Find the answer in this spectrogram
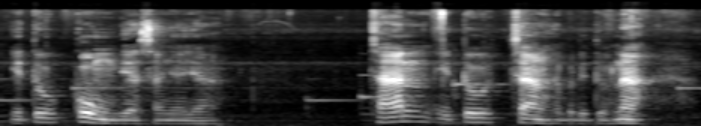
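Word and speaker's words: ちゃん: Kemudian di sini ada CHAN, dibacanya chan, atau biasa saya baca itu chang. Karena tulisan n ya, huruf n di sini, huruf N di sini. Sebagian orang Jepang N di belakang ada yang mendengung eng, ada yang dibaca N.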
